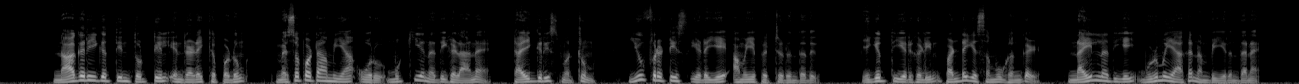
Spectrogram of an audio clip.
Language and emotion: Tamil, neutral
